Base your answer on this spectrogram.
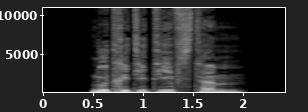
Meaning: strong dative masculine/neuter singular superlative degree of nutritiv
- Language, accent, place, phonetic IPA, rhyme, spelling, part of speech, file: German, Germany, Berlin, [nutʁiˈtiːfstəm], -iːfstəm, nutritivstem, adjective, De-nutritivstem.ogg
